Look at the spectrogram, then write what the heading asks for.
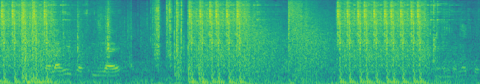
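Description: Dense automatic gunfire in a shooting video game, sustained rapid bursts loud and close throughout, with short gaps between volleys and a voice talking underneath.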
